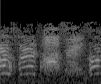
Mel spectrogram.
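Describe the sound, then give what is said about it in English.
A protest crowd chants in the street in support of refugees, several rhythmic bursts of massed voices rising and falling in a repeated cadence. “Carrying signs saying refugees welcome and chanting, "Whose streets are streets?" People turned out in force to protect asylum service centres and the offices of immigration attorneys.”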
